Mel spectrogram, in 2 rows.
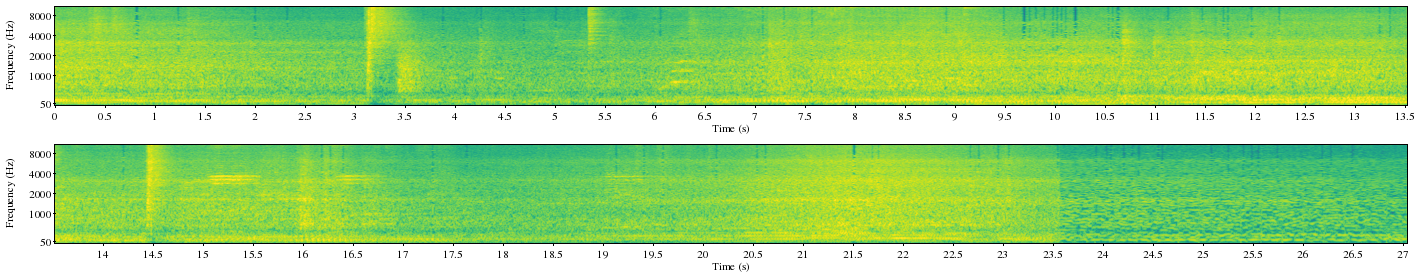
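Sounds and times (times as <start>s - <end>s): bow string snap: 3.1s - 3.7s, 14.4s - 14.8s.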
